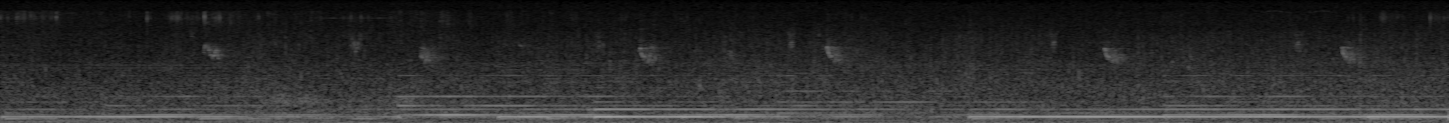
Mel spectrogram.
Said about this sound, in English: A few meters away, you can hear the rushing of a stream.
